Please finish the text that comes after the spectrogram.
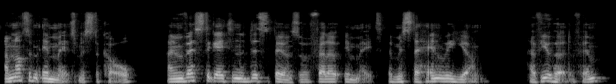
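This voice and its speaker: Male actor as formal gentleman investigator, courteous, probing, soft dark tone, husky, audio drama. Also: mid-range voice, quick pace, close to an everyday voice. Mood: polite, probing. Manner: formal, polite questioning.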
